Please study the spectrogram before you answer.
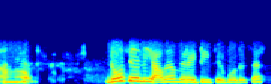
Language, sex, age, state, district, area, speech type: Kannada, female, 18-30, Karnataka, Tumkur, rural, conversation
